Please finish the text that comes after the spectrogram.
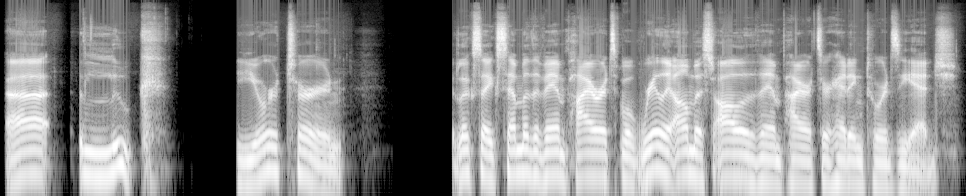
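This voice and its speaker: A man's voice: mid-range voice, a little slow, no echo. A man acting as game master in a tabletop role-playing game, giving rulings in a matter-of-fact way.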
